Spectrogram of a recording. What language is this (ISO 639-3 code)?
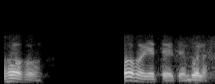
mar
